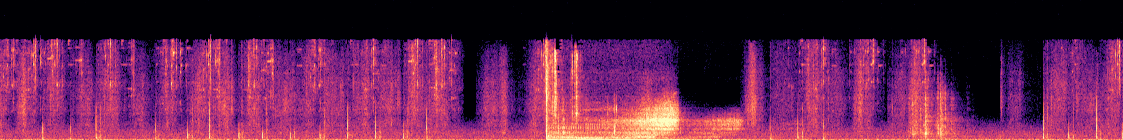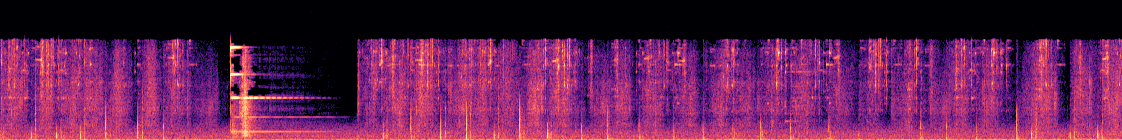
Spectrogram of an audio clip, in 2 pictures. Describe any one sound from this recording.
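Quick footsteps thud on a floor indoors.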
